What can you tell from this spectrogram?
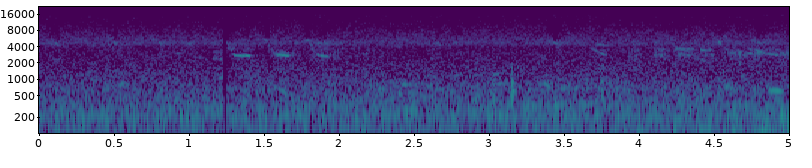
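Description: Faint rural outdoor ambience with small birds chirping: a quick run of about four short high chirps a little after a second in, and a few fainter ones later.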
